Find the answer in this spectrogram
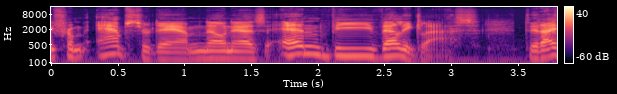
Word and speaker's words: Veiligglas: safety glass company from amsterdam known as nv veliglass did i say that correctly steve yeah it's touch so it's pronounced velik class okay my dutch bird freund i'll try to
